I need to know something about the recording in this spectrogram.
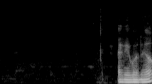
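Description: A man speaks into a microphone over an online call.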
